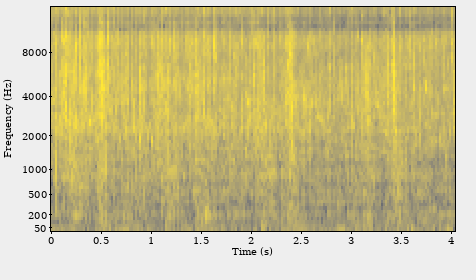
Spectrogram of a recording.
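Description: Water gushes steadily from a village hand pump near Hyderabad, a continuous close splashing and pouring that stays loud and even throughout.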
